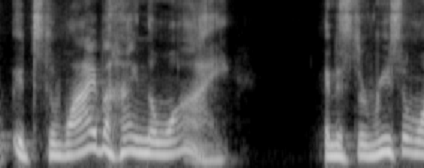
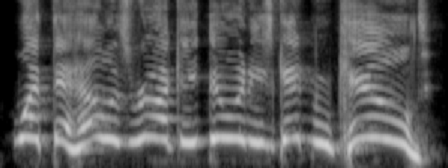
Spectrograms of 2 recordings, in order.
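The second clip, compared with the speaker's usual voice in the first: much higher, alarmed corner-man voice, worried about the fighter; a cornerman yelling in alarm as his boxer takes a beating; panicked cornerman. Retold or imitated. Rocky's cornerman watching him get beaten, alarmed, high-pitched. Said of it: "his two guys are over there going".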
